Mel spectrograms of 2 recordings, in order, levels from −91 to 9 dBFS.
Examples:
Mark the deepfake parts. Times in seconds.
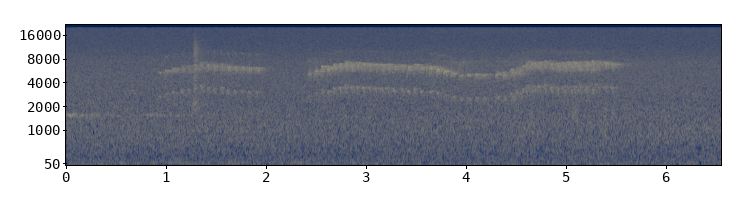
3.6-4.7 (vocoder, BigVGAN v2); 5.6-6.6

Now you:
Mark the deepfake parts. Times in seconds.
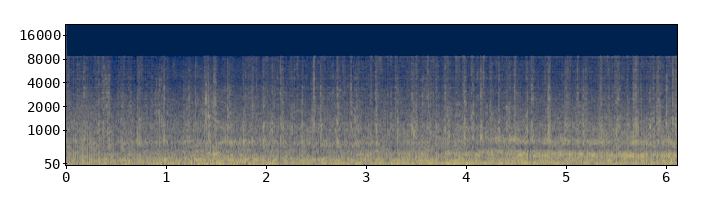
0.0-0.9 (vocoder, Vocos); 2.1-6.1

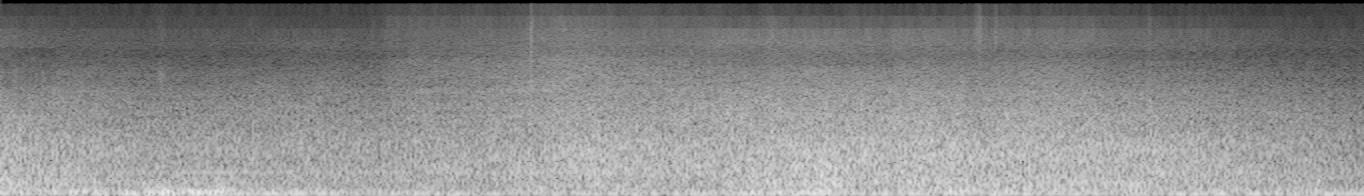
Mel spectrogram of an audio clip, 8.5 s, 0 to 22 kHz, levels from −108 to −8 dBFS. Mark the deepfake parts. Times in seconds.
0.0-7.1 (autoencoder, DAC-VAE); 7.6-8.5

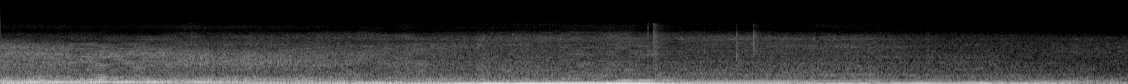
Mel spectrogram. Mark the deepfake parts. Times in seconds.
0.7-1.8 (codec, DAC); 3.5-4.3; 5.6-6.8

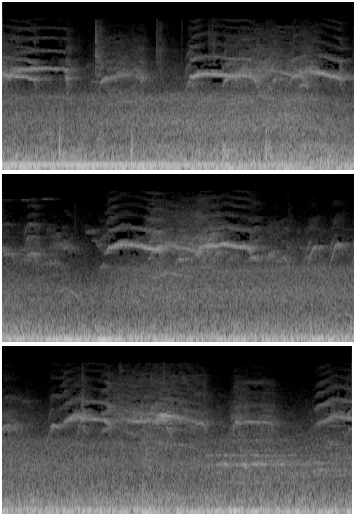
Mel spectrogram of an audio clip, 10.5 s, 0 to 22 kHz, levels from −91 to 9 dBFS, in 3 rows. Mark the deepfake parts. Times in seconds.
none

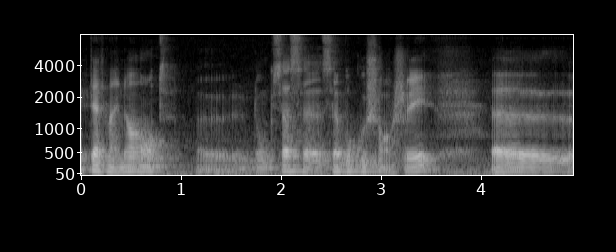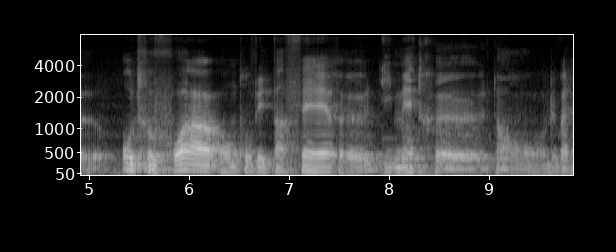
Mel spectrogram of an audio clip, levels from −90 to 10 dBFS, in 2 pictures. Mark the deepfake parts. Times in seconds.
0.0-0.6 (codec, ZipCodec); 3.0-7.9; 9.2-9.8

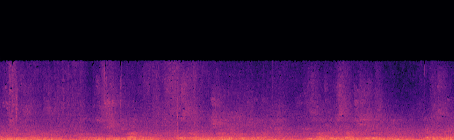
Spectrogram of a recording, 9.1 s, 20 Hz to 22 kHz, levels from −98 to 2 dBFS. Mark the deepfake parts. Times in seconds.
0.0-0.9 (vocoder, BigVGAN v2); 2.4-8.1; 8.6-9.1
